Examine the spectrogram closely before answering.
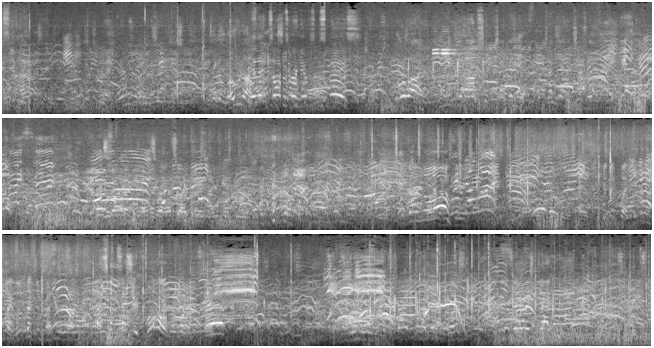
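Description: Young players call out to each other across the field.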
